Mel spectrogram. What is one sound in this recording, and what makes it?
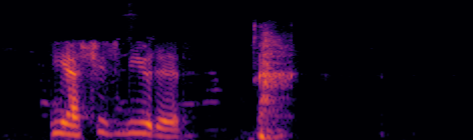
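A woman speaks over an online call.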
